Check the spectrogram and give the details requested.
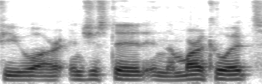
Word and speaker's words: Markowitz: can get expected return these different techniques using Markowitz and minimum k-member but anyways I want to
